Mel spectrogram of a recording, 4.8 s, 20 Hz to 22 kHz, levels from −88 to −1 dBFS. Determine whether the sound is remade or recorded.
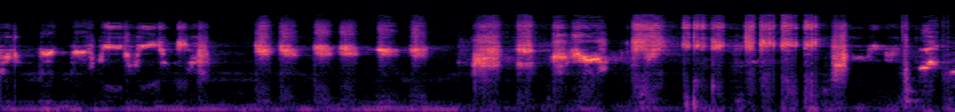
remade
